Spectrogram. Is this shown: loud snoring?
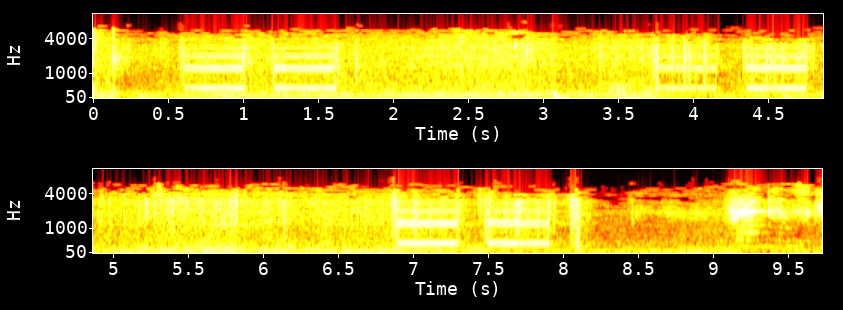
no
